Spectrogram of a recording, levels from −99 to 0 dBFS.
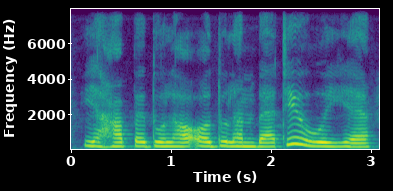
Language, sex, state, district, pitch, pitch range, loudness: Hindi, female, Jharkhand, Garhwa, 230 Hz, 220-240 Hz, -12 LUFS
